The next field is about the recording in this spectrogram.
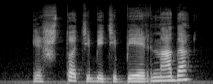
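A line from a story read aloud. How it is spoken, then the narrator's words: Gloomy questioning. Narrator (Russian): мрачно осведомился кот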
